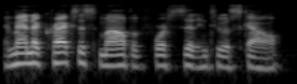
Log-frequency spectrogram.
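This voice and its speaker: A man with a mid-pitched voice reads stage directions. It is scripted narration for a play, recorded with a slightly dull sound. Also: normal speed, pushed and bright.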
